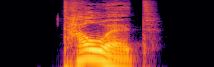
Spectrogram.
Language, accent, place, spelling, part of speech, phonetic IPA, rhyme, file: German, Germany, Berlin, tauet, verb, [ˈtaʊ̯ət], -aʊ̯ət, De-tauet.ogg
- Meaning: second-person plural subjunctive I of tauen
